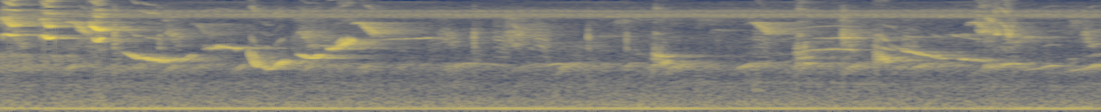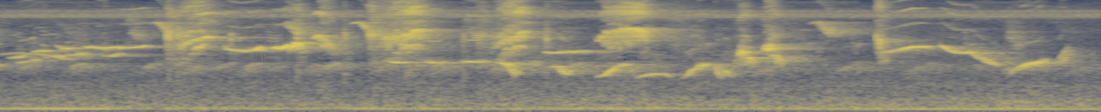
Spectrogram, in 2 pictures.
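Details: Loud White-rumped shama song from Sabah, Borneo, part of a mate-seeking singing contest: sparse clear whistles at first, then increasingly busy cascades of rapid, sweeping high notes, with a constant faint high hum and low rumble.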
